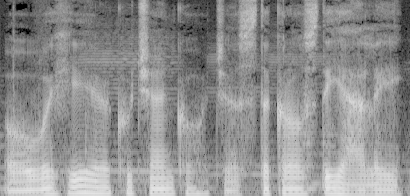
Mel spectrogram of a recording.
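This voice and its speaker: A man's voice: low-pitched, fairly even intonation, slow pace. An actor playing a cunning Soviet commissar in a radio drama, a pompous gamesman who speaks with taunting, theatrical precision. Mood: gloating. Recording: music behind the voice.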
